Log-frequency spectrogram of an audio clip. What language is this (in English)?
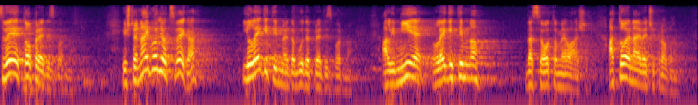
Croatian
